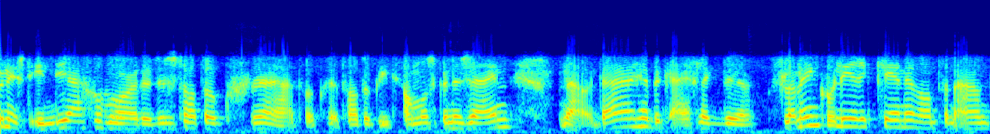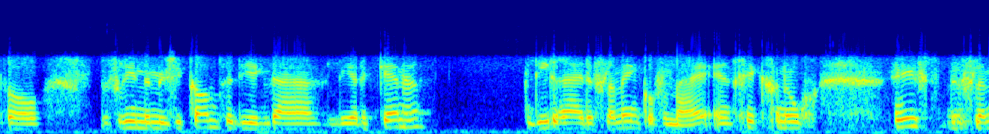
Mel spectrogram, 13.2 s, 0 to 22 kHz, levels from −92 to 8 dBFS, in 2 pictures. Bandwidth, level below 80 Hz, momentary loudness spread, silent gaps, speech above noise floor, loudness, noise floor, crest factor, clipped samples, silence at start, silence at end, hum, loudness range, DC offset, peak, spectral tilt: 5.8 kHz; -62 dBFS; 4 LU; none; 33 dB; -26 LUFS; -59 dBFS; 16 dB; under 0.1%; 0 s; 0 s; none; 1 LU; under 0.1%; -10 dBFS; -6.5 dB/octave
